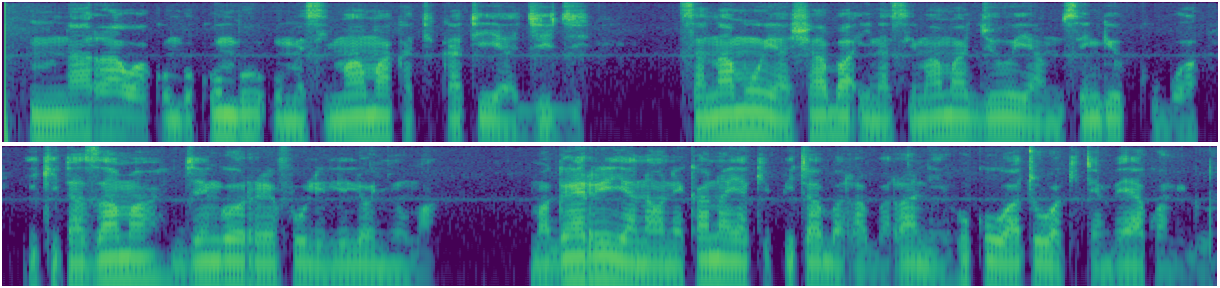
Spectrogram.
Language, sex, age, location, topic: Swahili, male, 25-35, Nairobi, government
